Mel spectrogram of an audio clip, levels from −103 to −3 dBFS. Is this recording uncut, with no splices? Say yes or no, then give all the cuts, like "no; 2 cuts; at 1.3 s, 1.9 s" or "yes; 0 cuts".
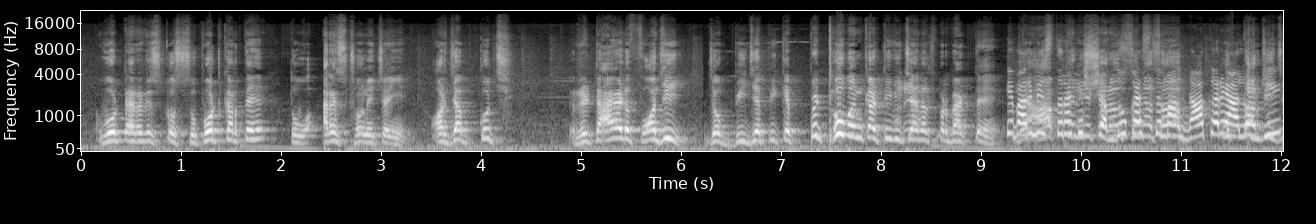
no; 3 cuts; at 3.3 s, 6.1 s, 9.2 s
